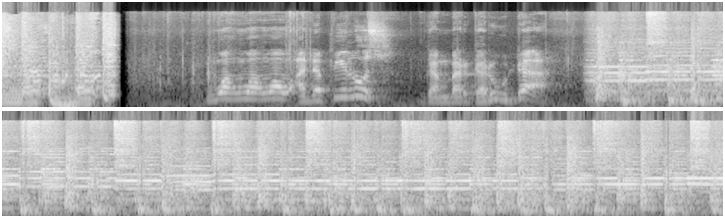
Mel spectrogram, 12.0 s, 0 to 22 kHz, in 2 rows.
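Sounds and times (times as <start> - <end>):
quick drum beats: 4.9 - 12.0.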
